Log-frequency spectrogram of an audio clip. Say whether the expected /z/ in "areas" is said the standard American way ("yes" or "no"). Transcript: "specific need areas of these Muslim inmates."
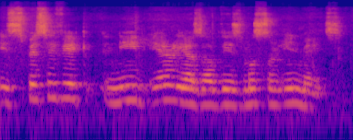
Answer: yes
